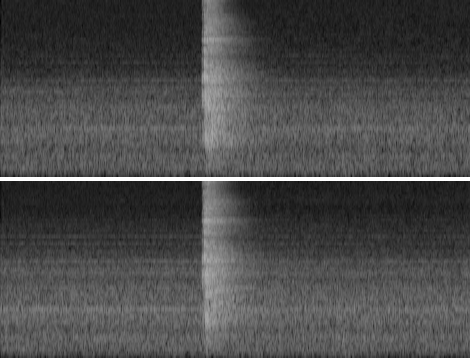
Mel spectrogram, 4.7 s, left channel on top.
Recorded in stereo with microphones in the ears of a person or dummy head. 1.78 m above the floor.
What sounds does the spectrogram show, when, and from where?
2.0 s a camera shutter: centre (ahead or behind), 2 m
